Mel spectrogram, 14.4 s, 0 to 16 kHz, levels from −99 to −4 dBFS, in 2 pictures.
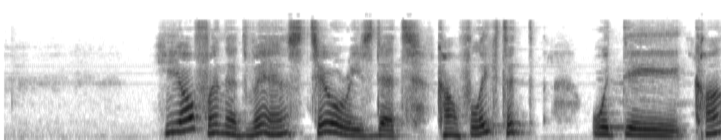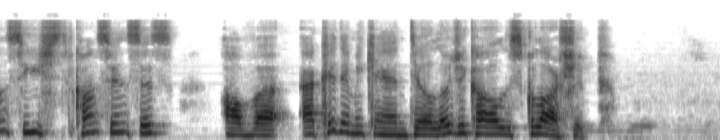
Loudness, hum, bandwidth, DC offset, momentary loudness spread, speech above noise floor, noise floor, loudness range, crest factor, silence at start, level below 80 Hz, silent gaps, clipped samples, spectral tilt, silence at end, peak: -23 LUFS; none; 9.4 kHz; under 0.1%; 9 LU; 48 dB; -70 dBFS; 3 LU; 18 dB; 1.6 s; -64 dBFS; none; under 0.1%; -5 dB/octave; 0.7 s; -6 dBFS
